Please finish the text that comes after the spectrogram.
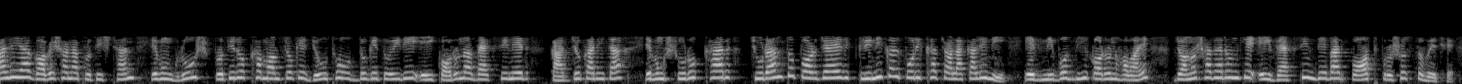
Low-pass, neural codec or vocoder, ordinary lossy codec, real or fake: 3.6 kHz; none; Opus, 24 kbps; real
